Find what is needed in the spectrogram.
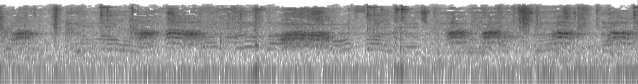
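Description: Crows cawing again and again in short harsh calls, one a little longer about halfway through, with other birds chirping softly beneath and a few light knife clicks.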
